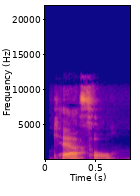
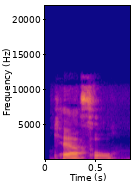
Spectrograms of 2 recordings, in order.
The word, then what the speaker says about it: castle: me hour honest air silent T listen Castle whistle repeat after me listen Castle whistle common pronunciation challenges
